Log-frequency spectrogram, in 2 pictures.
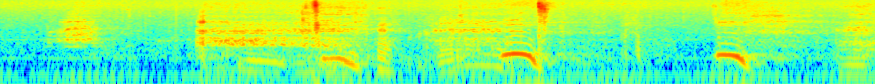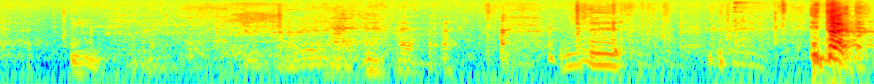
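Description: A man talks animatedly close by.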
